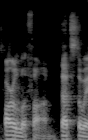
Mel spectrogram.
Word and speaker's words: Arlathan: No, they keep pronouncing it Arlathan. It's Arlathan.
